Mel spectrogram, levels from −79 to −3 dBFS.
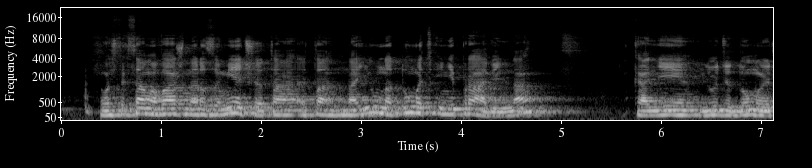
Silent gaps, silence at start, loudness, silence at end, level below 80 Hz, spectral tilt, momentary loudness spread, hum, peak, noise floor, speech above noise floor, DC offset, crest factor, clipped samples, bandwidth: none; 0.25 s; -29 LUFS; 0 s; -68 dBFS; -6.5 dB/octave; 6 LU; none; -14 dBFS; -61 dBFS; 33 dB; under 0.1%; 14 dB; under 0.1%; 15.5 kHz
